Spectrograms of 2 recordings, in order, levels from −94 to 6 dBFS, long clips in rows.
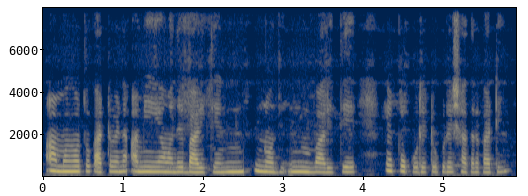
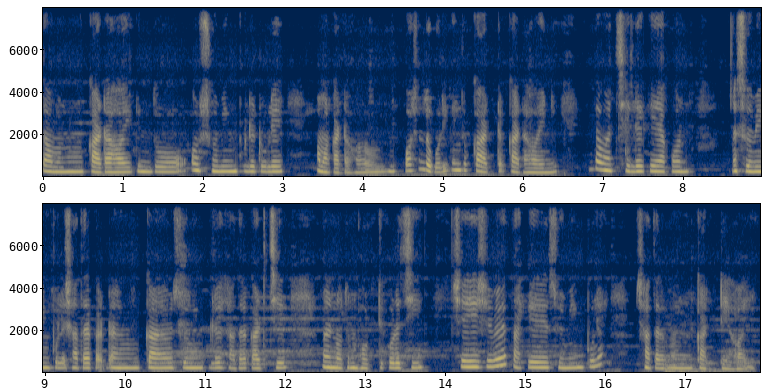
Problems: constant background noise, background conversations at intervals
